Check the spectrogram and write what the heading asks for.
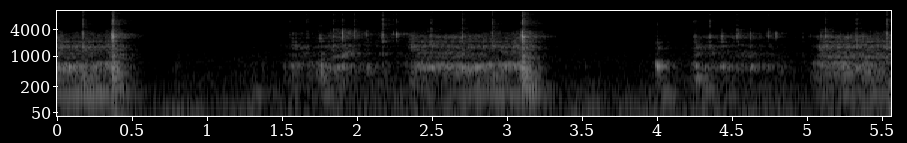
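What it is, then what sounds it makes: Plastic rotary telephone dial. A green plastic rotary telephone with a clear plastic dial and a metal finger stop has fingertips with short painted nails resting on, tapping and rotating its dial. Bursts of bright mechanical clicking and whirring come in uneven runs, separated by short quiet gaps and marked by a few sharper taps.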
